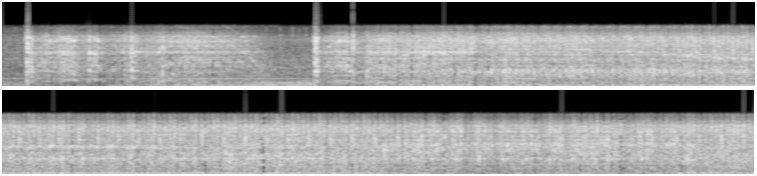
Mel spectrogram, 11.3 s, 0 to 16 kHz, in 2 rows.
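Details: Lifan car engine at idle before additive treatment: fast idle with dry, rattly irregular tapping knock; acoustic diagnosis places knock in cylinders 2–3, with increased smoke; worn engine suspected.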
